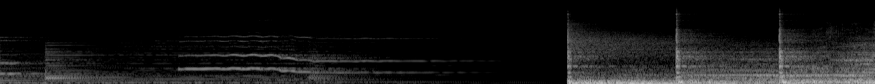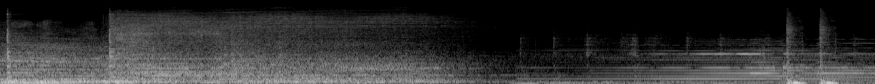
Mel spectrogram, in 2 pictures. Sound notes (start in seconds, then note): 6.8 the sound of a ticking clock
